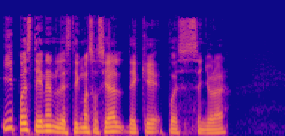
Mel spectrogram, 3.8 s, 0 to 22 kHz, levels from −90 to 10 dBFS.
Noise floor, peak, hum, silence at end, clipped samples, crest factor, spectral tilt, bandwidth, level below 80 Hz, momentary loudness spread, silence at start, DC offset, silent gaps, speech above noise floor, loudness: -72 dBFS; -2 dBFS; none; 0.8 s; under 0.1%; 16 dB; -6 dB/octave; 14 kHz; -50 dBFS; 10 LU; 0.05 s; under 0.1%; none; 55 dB; -18 LUFS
